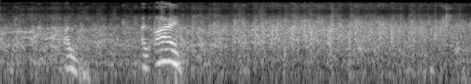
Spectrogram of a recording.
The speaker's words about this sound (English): Let me say at this moment that I've never been applauded like that. I hope it doesn't go to my head, because I don't want this to be show business.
